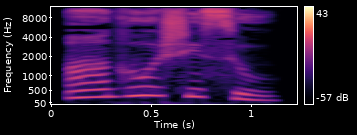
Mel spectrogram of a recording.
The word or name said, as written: ಆಘೋಷಿಸು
